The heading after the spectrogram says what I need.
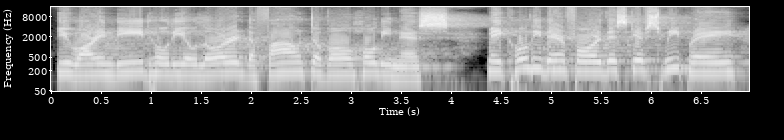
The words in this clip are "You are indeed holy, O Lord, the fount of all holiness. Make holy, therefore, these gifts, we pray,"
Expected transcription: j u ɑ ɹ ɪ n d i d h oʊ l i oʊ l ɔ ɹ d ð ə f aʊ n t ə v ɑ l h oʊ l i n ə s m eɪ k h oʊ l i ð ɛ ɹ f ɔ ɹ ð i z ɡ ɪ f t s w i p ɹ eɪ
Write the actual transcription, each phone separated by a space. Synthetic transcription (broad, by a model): j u ɑ ɹ ɪ n d i d h oʊ l i oʊ l ɔ ɹ d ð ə f aʊ n t ə v ɑ l h oʊ l i n ə s m eɪ k h oʊ l i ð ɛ ɹ f ɔ ɹ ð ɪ s ɡ ɪ f t s w i p ɹ eɪ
